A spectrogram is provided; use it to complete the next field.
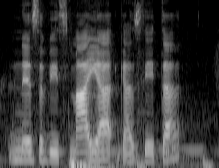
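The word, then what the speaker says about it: Nezavisimaya Gazeta: ascended to power in moscow the russian newspaper nizavis maya gazida that is how you say that observed a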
